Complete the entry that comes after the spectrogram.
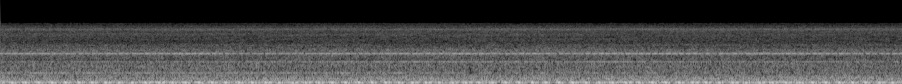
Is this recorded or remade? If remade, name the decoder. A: recorded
